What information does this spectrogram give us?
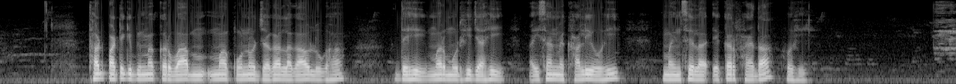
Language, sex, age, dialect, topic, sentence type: Chhattisgarhi, male, 18-24, Northern/Bhandar, banking, statement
